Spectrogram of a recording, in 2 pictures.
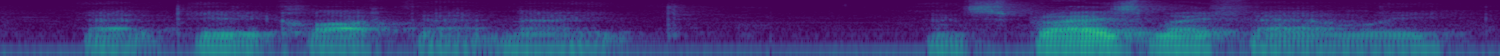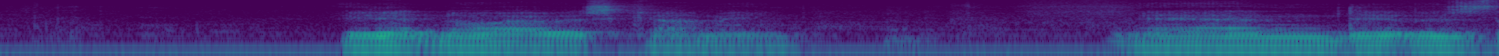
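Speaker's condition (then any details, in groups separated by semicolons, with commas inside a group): No condition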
